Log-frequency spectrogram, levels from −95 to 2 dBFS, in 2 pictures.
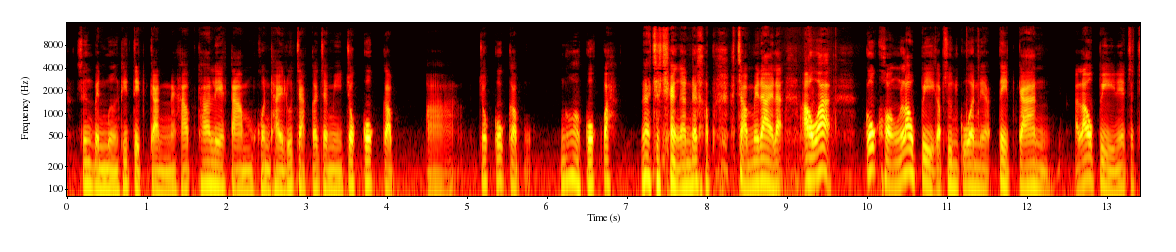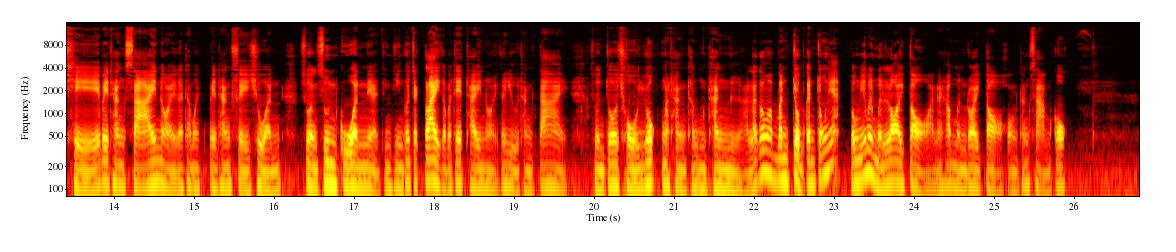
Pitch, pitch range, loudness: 100 Hz, 90-115 Hz, -26 LUFS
